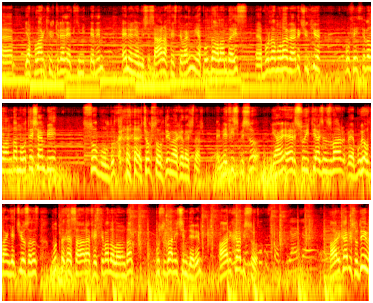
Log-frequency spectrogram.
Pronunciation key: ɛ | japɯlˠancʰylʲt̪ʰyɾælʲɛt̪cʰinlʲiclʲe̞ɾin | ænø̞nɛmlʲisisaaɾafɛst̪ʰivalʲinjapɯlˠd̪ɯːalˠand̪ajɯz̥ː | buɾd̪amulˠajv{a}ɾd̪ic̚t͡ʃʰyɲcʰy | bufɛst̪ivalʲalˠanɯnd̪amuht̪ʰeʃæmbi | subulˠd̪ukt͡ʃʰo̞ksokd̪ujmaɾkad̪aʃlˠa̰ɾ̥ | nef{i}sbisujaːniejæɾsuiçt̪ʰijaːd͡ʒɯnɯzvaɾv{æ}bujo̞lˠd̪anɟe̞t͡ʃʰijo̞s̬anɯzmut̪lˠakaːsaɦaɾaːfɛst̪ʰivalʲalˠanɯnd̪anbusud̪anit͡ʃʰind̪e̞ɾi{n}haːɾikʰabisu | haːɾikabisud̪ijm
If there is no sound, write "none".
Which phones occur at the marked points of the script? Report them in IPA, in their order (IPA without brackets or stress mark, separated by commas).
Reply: æ, i, ɛ, m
